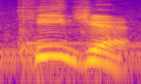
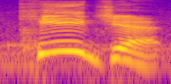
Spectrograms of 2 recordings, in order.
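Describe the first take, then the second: The two takes are said the same way.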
